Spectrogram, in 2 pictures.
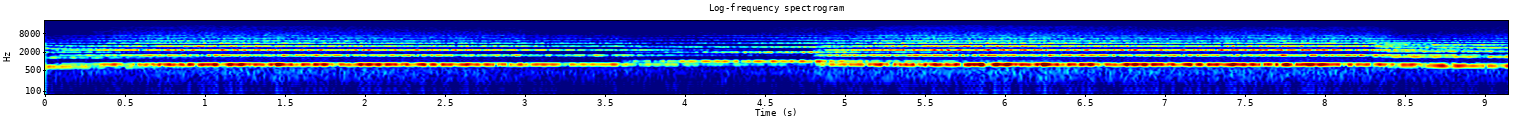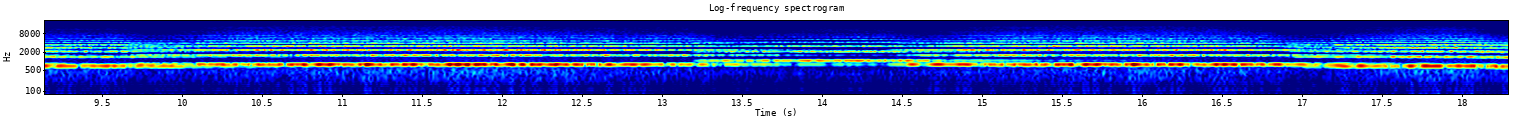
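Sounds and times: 
violins: 0:00.0 - 0:18.2.

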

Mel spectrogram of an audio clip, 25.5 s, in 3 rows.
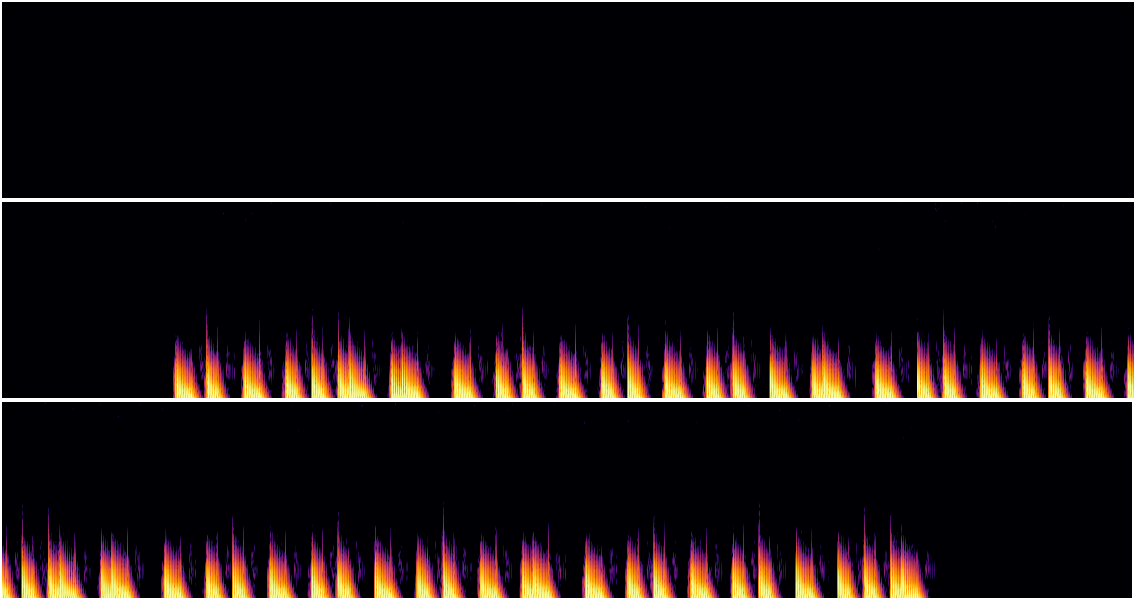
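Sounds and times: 
bassline: 0:09.8 - 0:23.9.

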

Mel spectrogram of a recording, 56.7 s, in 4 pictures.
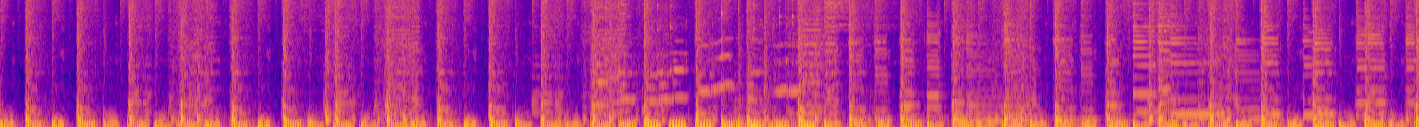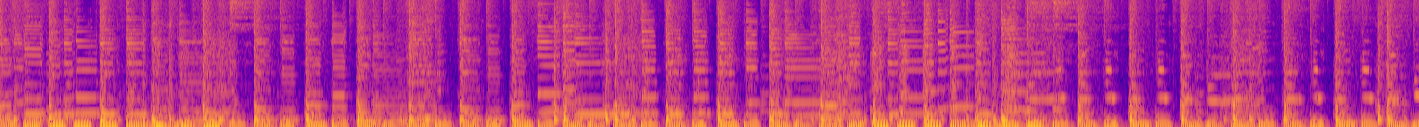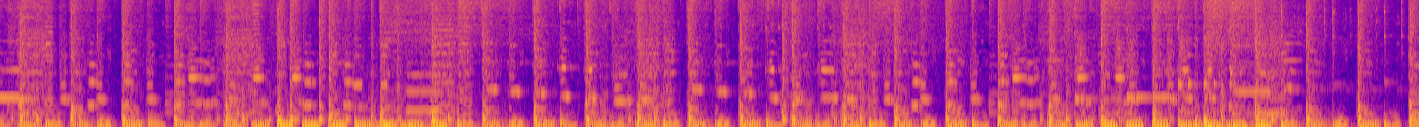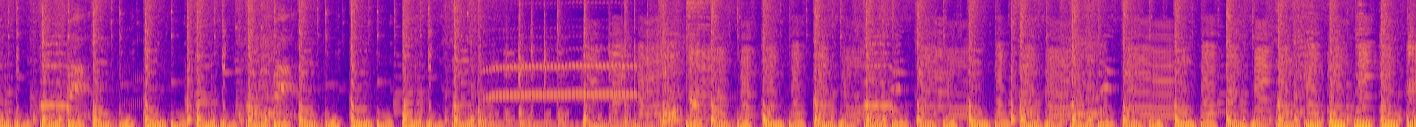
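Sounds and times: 
jungle chase music: 0:00.0 - 0:56.7.

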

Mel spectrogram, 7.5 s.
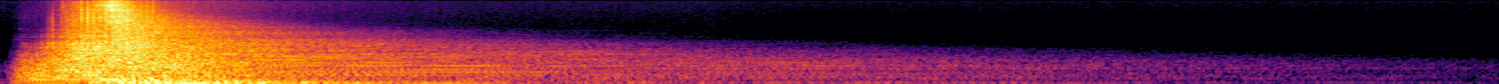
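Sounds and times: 
musical stinger: 0:00.0 - 0:05.6.

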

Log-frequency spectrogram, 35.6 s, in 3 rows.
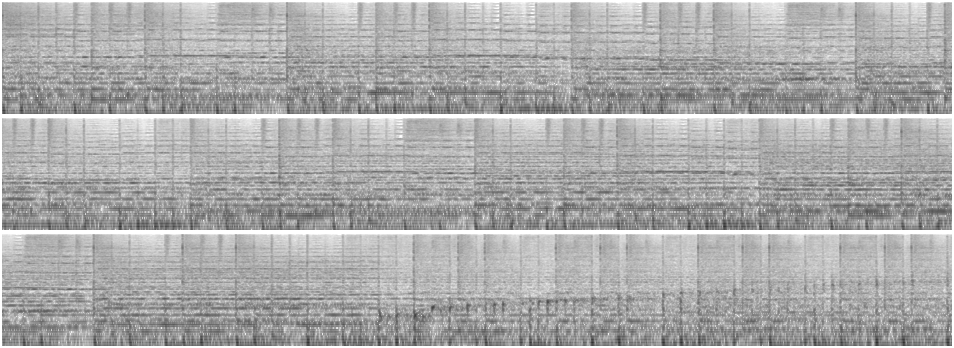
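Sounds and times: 
dark ambient music: 0:00.0 - 0:35.6.

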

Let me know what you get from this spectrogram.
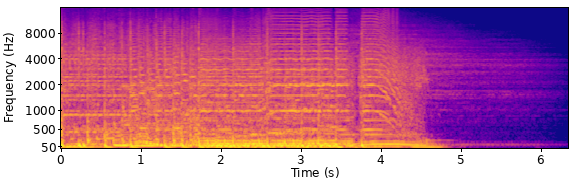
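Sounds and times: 
battle victory music: 0:00.0 - 0:04.9.

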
